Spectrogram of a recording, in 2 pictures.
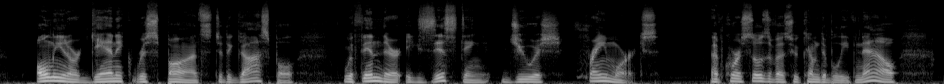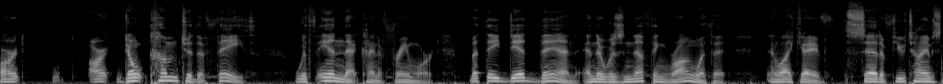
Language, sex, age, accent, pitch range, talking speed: English, male, 40-59, American, 95-135 Hz, 165 wpm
